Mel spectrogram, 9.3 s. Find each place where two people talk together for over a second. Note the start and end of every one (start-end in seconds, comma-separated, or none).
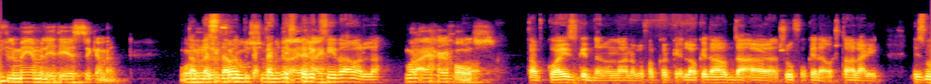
1.9-3.4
